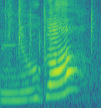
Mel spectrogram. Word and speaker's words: nougat: of a Madman here it's pronounced nuga noua oh I didn't know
